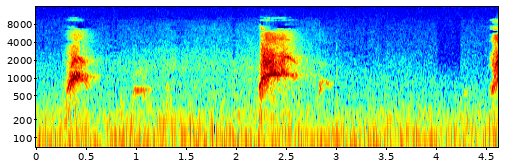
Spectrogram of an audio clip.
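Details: Fox calling in the mating season: two separate harsh, explosive barks a couple of seconds apart, each with a short, softer trailing note, then the start of a third over a low background hiss.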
